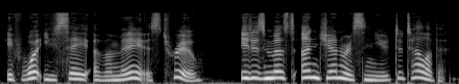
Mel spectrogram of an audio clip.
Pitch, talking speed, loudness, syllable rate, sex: 245 Hz, 235 wpm, -17 LUFS, 5.9 syllables/s, female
